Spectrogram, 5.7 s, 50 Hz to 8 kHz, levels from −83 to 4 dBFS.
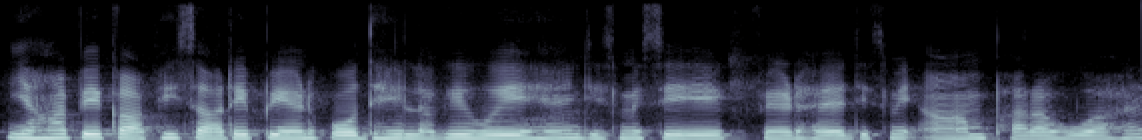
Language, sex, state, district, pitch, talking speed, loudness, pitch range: Hindi, female, Chhattisgarh, Raipur, 200 Hz, 200 wpm, -17 LUFS, 190-205 Hz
